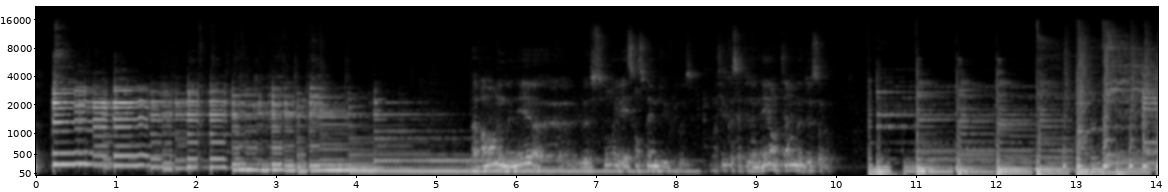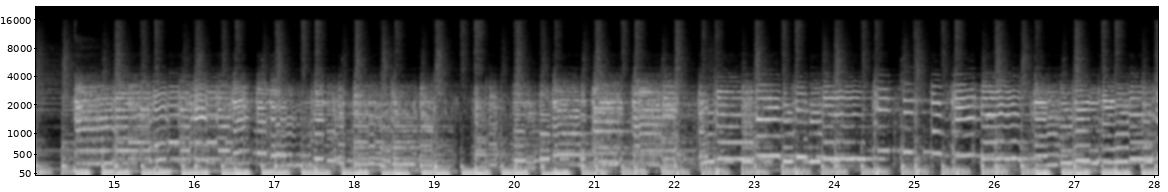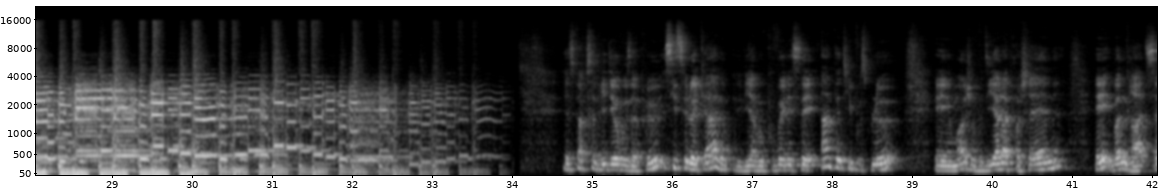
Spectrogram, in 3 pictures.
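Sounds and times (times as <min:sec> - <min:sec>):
electric blues guitar solo: 0:00.1 - 0:06.0, 0:13.8 - 0:34.0
bass: 0:02.4 - 0:08.3, 0:10.4 - 0:34.0
drum beat: 0:12.5 - 0:33.6.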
